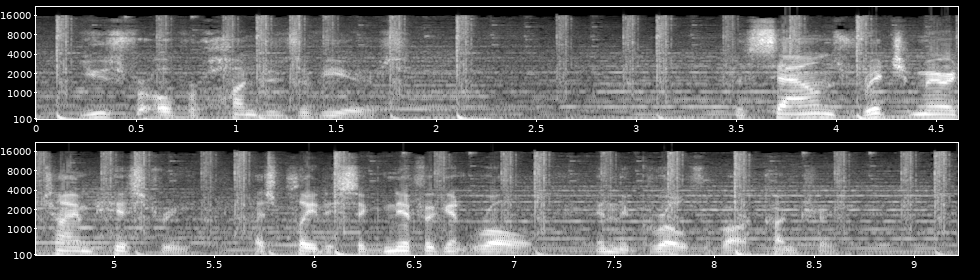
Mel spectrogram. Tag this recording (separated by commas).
Music, Speech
